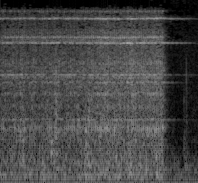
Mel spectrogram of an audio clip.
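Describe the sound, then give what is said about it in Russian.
A telephone rings in a filling-station dispatch office: a steady, bright electric ringing runs continuously, then cuts off abruptly near the end, leaving a quieter background. “В диспетчерской звонит телефон.”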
